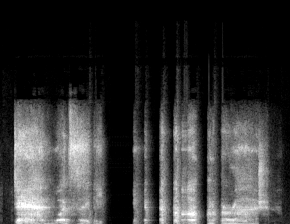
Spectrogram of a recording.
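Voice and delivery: theatrical whisper, loud enough to carry. In character, asking Mirok a question in a stage whisper. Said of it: "In a stage whisper".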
